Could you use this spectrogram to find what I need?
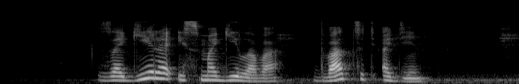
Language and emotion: Russian, neutral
